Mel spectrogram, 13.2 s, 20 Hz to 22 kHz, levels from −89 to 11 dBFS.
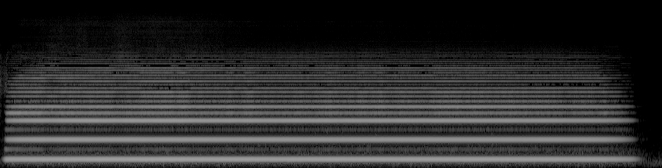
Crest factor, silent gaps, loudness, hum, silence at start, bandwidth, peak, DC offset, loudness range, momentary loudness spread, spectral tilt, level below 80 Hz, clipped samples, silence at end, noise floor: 10 dB; none; -28 LUFS; none; 0.05 s; 7.2 kHz; -20 dBFS; under 0.1%; 2 LU; 3 LU; -5.5 dB/octave; -84 dBFS; under 0.1%; 0.5 s; -62 dBFS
